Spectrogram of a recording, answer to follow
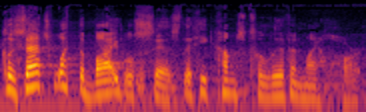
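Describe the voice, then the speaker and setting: A man doing a calm, sick little boy. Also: fairly high pitch, moderate pace, vocal fry. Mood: gently insistent. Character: sick eight-year-old boy, calm and sure. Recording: echoey hall with faint music.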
